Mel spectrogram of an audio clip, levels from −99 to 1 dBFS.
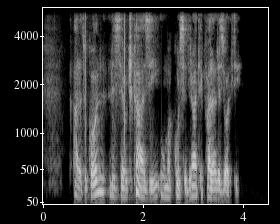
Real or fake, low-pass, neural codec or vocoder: real; 5.4 kHz; none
